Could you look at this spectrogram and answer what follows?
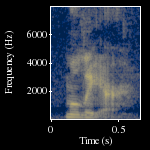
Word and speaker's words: Molière: or Francoise travel lays more yeah more yeah Moliere Jacque I seen Jean ha ha seen Jean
